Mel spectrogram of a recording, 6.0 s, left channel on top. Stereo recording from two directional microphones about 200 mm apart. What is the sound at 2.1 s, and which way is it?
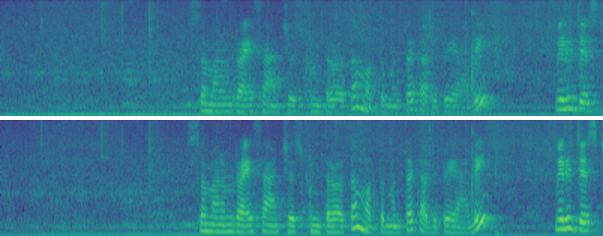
A woman's voice, 50° right (ahead or behind).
